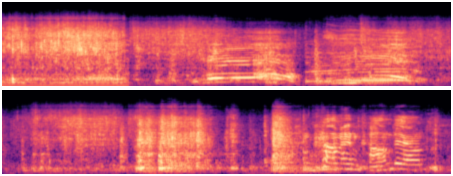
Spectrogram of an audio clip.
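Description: A young calf mooing on a snowy farm, several loud close bellows and drawn-out calls in a row, mixed with wet slobbery sounds and a person talking nearby.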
